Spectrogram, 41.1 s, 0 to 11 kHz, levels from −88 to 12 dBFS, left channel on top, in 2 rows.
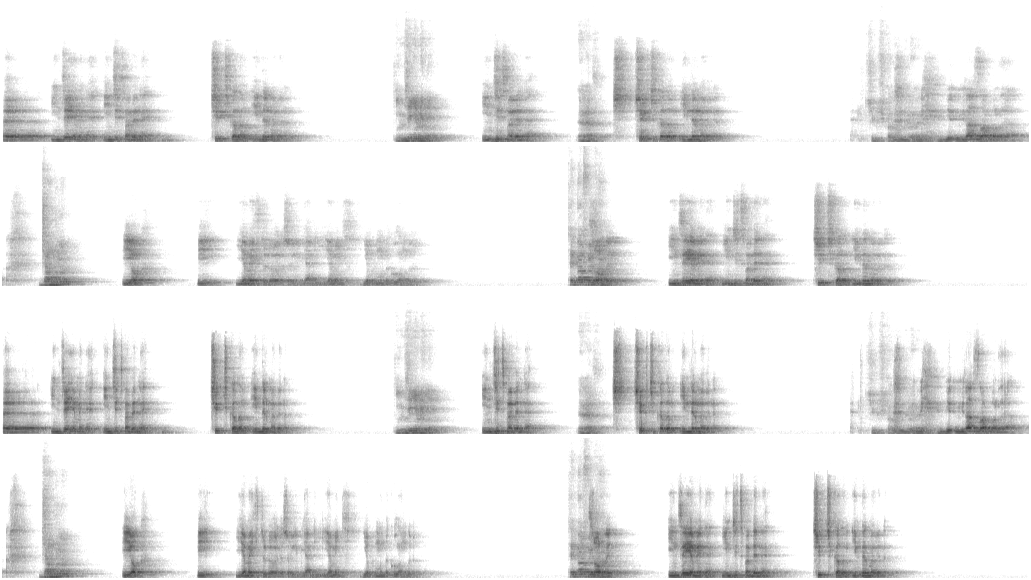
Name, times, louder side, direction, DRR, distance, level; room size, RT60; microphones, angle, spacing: voice 1, 0.0-2.9 3.2-3.3 4.2-5.7 9.6-10.6 12.2-14.3 17.8-20.2 20.6-21.0 22.9-23.4 24.4-24.7 25.2-27.5 27.7-28.8 32.2-32.7 33.9-35.9 36.8-38.2, right 4 dB, 50° right, 5 dB, 0.4 m, -25 dB
voice 2, 7.8-8.6 11.5-11.8 17.3-18.5 21.3-21.8 31.8-32.6, right 1 dB, 25° left, -6 dB, 1.2 m, -29 dB
3.8 x 2.8 x 3.0 m, 1.1 s
head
